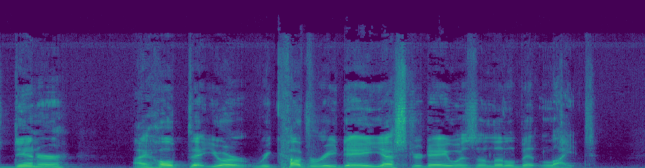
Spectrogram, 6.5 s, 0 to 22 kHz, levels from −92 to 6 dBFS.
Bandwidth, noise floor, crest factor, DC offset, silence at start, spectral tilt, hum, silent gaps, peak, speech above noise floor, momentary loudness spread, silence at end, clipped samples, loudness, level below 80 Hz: 18.5 kHz; -60 dBFS; 20 dB; under 0.1%; 0 s; -4 dB/octave; none; none; -8 dBFS; 33 dB; 12 LU; 0.5 s; under 0.1%; -28 LUFS; -60 dBFS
